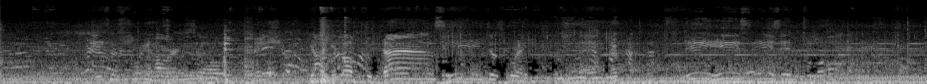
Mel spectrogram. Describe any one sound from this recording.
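Several adults talk nearby outdoors.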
